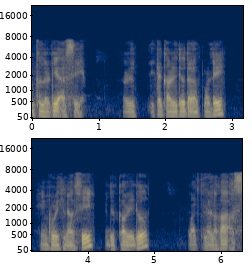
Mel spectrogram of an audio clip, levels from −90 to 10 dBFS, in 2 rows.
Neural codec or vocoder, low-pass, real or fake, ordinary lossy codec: codec, 44.1 kHz, 3.4 kbps, Pupu-Codec; 7.2 kHz; fake; none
